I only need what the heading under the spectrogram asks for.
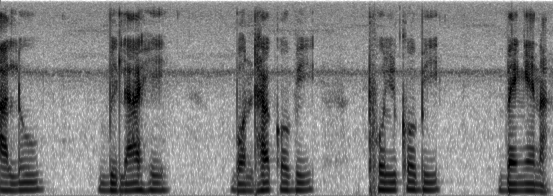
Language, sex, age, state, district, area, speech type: Assamese, male, 18-30, Assam, Golaghat, rural, spontaneous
